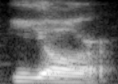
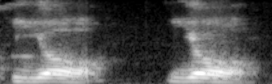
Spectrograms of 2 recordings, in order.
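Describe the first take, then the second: First: "your" with the R sounded; American your. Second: "your" dropping the final R; British your. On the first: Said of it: "como eles puxam o R". ("your" à americana, com o R) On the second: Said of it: "sem puxar o R". ("your" à britânica, sem o R) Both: Shown as a demonstration.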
